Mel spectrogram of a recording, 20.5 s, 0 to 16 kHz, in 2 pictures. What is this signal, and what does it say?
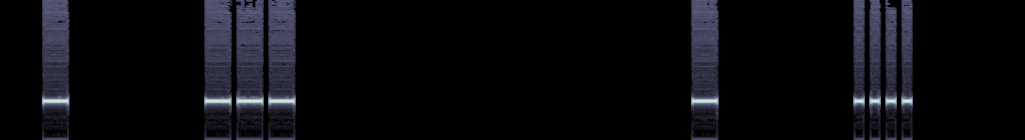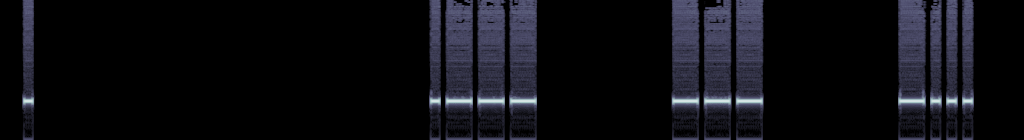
Morse code, heard as a keyed tone, about 15 wpm, spaced as for 5 wpm, 1000 Hz. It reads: TO THE JOB
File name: qotdfiles / 5wpm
